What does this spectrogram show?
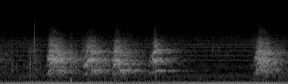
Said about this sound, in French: Chut. Qu'y a-t-il? Un chien aboie. Quelqu'un a dû franchir le portail.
